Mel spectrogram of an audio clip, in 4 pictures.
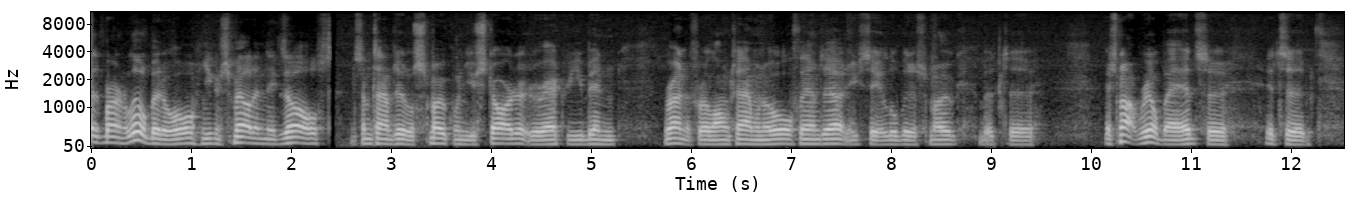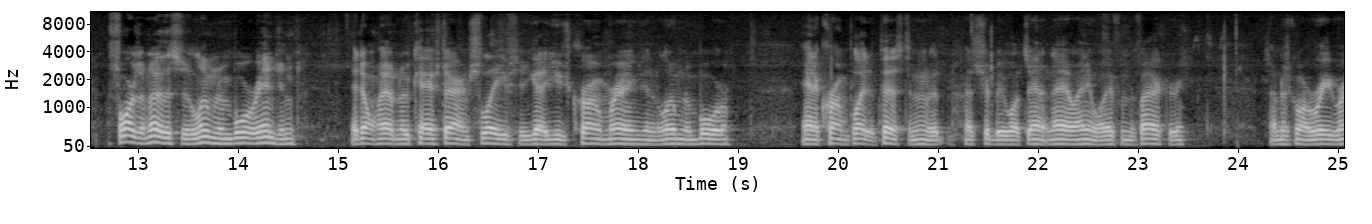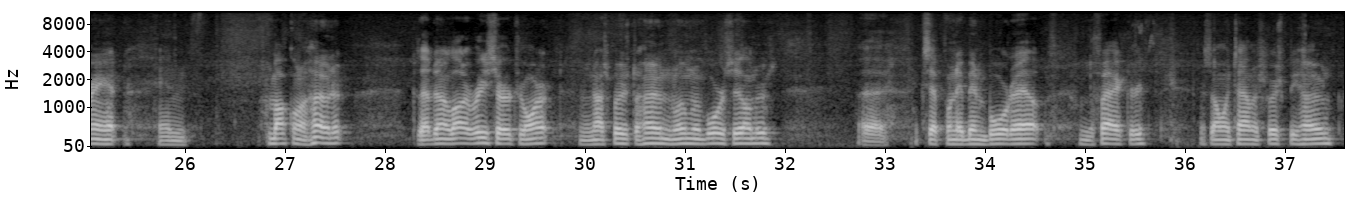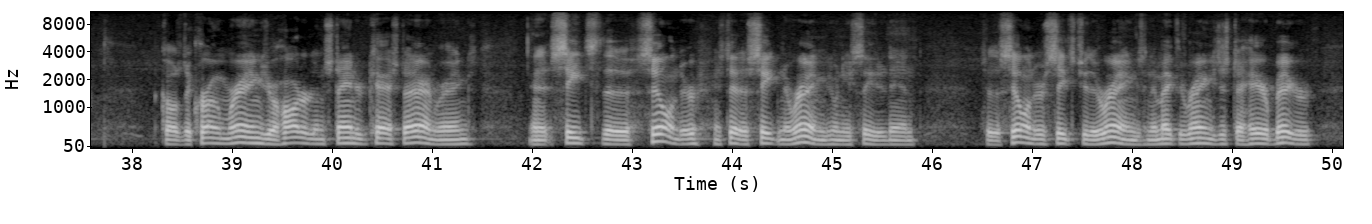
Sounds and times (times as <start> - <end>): Speech: 0.0 - 19.0, 19.6 - 23.6, 24.3 - 26.2, 26.8 - 27.7, 28.3 - 32.0, 32.7 - 37.6, 38.2 - 45.9, 46.5 - 49.9.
